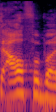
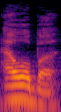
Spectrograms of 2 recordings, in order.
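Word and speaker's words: Elphaba: it's Alphaba, not Elaba.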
